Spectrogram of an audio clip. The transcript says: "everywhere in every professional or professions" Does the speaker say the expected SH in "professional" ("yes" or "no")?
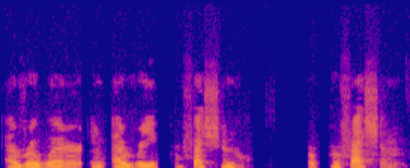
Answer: yes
